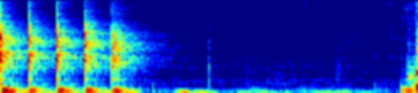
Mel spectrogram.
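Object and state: Extracted human tooth tapped with a spoon.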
